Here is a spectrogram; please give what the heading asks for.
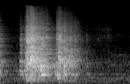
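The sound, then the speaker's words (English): A bowl is taken out and set down for seeds, making two short ceramic clatters in quick succession before it goes quiet. “Well, you want the seeds, don't you? Yeah. I was just going to get a bowl for them.”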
